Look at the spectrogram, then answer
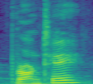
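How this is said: It is said with a Punjabi-style pronunciation. "Punjabi pronounce it"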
